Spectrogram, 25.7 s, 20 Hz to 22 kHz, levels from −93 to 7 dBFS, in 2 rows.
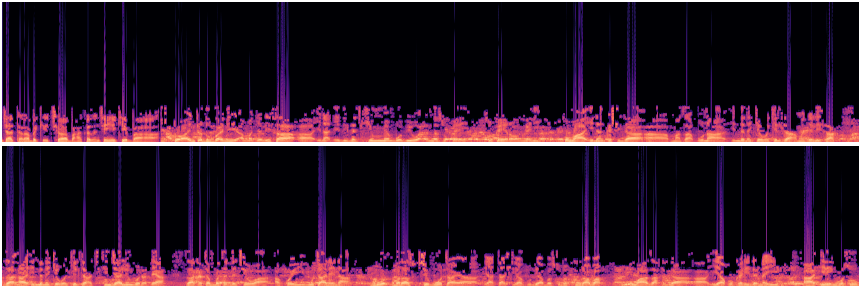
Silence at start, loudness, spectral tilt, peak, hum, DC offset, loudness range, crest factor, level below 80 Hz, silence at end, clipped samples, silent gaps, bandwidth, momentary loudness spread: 0 s; -12 LUFS; -8 dB/octave; 0 dBFS; none; under 0.1%; 1 LU; 12 dB; -44 dBFS; 0 s; 0.2%; none; 6.6 kHz; 6 LU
